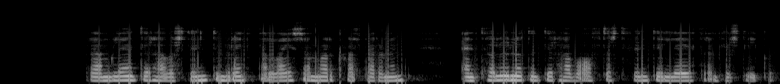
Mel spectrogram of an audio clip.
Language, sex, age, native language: Icelandic, female, 40-49, Icelandic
